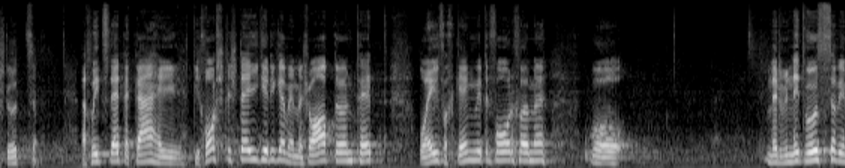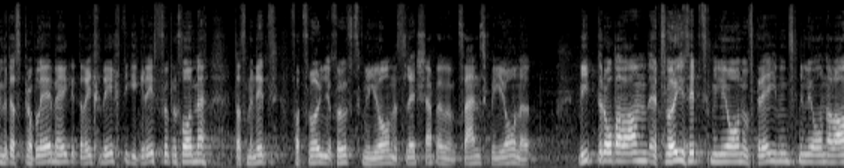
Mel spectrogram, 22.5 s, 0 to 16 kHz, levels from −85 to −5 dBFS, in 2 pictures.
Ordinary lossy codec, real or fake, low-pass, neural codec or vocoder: MP3, 96 kbps; fake; 14.4 kHz; codec, 44.1 kHz, 3.4 kbps, Pupu-Codec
